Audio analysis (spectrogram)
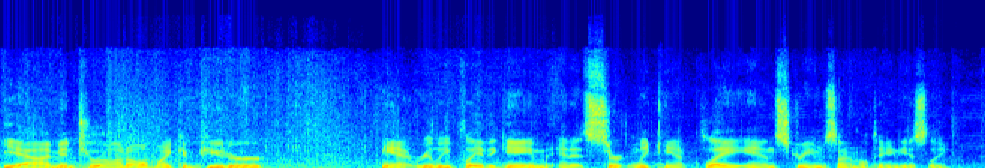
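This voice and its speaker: Fairly quick speech with very even loudness and ordinary pitch variation, over music in the background. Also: man, fairly low pitch for a man. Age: old. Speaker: gaming streamer. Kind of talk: casual chat. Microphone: studio dynamic mic.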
